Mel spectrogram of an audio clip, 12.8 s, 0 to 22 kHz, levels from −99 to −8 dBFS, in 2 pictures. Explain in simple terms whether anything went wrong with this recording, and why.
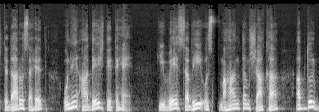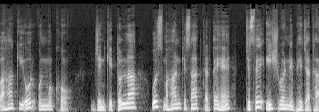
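Two things went wrong. At about 4.25 s there is a call audio freeze lasting about 0.12 s. The sound stalls, and the last bit is stretched into a brief buzz or hiss. Then the speech carries on where it stopped. Nothing is lost, but everything after arrives a tenth of a second later. The likely cause is delayed network packets leaving the receiver's holding buffer empty.

From 9.53 s to 10.61 s there is a jitter buffer speed-up. The speech runs at about 108% speed, so it sounds hurried, but the pitch stays the same. The receiver was holding too much audio. To catch up, it cut out many tiny slices, about a tenth of a second in total.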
